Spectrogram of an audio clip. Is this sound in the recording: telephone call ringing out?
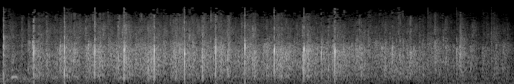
no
